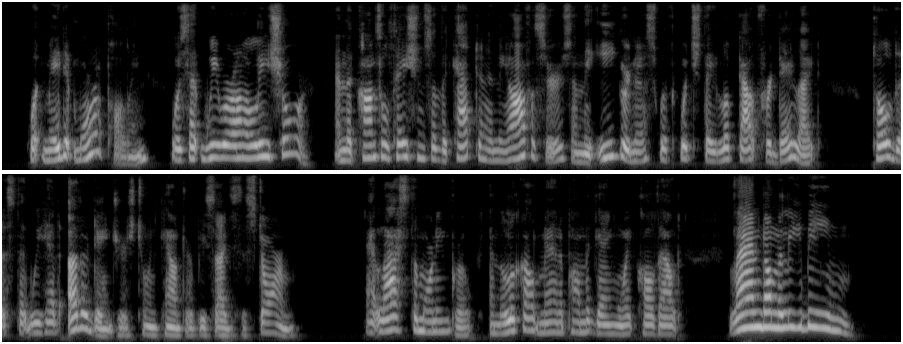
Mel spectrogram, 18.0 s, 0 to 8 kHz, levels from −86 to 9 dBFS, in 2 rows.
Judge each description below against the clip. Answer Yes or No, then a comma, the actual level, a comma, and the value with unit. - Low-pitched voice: No, high, 205 Hz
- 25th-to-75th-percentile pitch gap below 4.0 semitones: No, wide, 5.4 semitones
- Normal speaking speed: No, fast, 210 wpm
